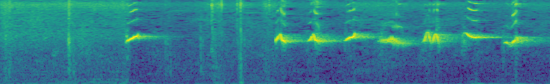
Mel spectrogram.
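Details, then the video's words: Morning singing from a neighbour's caged greater green leafbird: one whistled note, a short gap with faint clicks, then a rapid run of about eight rich whistles with rising flicks. "Kicauan cucak ijo di pagi hari"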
